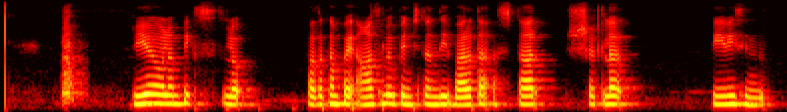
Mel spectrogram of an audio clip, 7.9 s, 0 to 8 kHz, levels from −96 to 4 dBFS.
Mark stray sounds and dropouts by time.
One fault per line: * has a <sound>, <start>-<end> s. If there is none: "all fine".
* has a bark, 0.6-0.9 s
